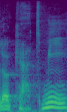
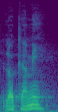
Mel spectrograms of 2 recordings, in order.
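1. La t de 'at' se pronuncia claramente. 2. La t de 'at' se omite. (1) "No dicen look at me" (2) "los nativos esa T además la omiten"

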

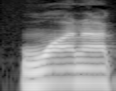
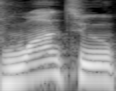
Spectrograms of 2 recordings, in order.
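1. Las dos palabras se unen en una forma reducida. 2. Las dos palabras se dicen completas.

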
